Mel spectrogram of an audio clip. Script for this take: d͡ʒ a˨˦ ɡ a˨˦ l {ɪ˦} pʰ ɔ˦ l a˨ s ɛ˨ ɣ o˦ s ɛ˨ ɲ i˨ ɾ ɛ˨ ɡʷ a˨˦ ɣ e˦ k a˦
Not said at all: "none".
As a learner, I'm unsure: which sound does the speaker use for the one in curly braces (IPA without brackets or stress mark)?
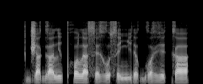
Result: i˦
